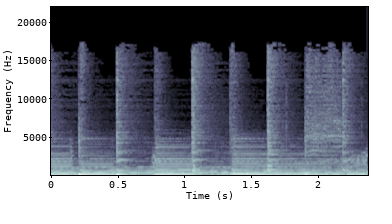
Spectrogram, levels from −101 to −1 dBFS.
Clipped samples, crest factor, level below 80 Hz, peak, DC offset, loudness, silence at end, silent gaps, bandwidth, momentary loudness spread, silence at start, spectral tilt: under 0.1%; 16 dB; -24 dBFS; -4 dBFS; under 0.1%; -21 LUFS; 0 s; none; 17.5 kHz; 3 LU; 0 s; -6.5 dB/octave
